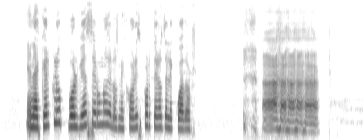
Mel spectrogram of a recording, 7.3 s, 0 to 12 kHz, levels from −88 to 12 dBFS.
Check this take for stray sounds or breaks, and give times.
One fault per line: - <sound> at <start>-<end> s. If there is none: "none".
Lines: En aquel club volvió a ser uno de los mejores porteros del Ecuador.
- laugh at 4.9-6.4 s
